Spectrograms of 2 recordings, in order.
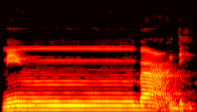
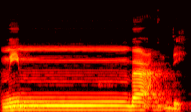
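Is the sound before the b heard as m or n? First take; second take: m; m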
